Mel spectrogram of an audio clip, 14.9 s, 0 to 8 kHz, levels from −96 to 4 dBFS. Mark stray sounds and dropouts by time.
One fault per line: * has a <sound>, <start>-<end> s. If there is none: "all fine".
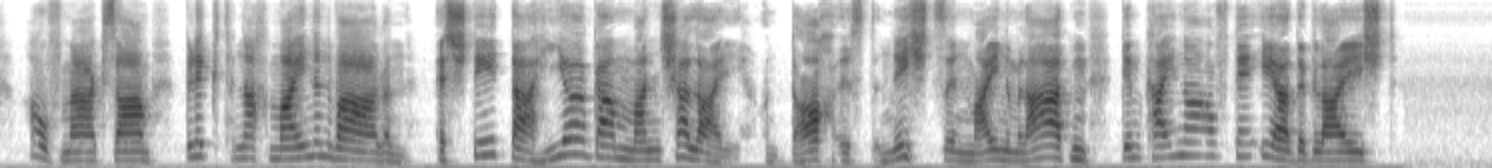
all fine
